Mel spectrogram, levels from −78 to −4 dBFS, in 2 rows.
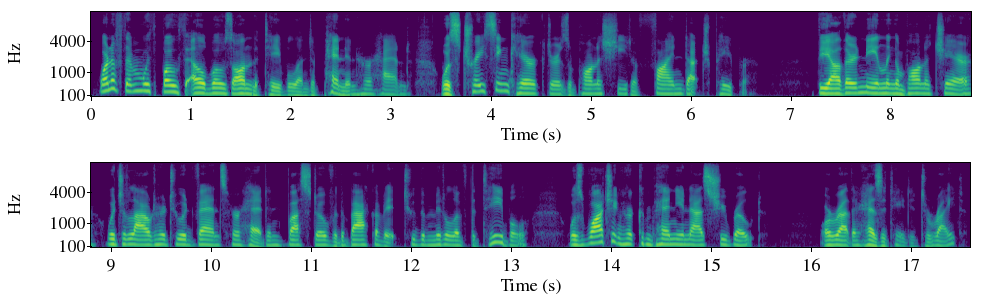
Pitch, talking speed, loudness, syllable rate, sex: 150 Hz, 215 wpm, -22 LUFS, 5.8 syllables/s, female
